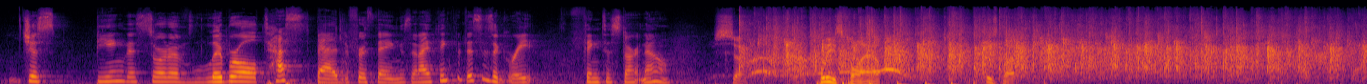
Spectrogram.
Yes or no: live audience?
yes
